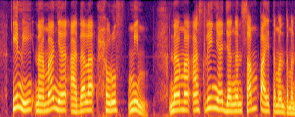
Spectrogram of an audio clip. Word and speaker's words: mim: banyak makanya mim juga Kalau teman tem-teman tahunya ini huruf Ma khawatir Nanti ketika Dayat itu teman-teman bacanya Alama Alama jangan ya oke sip nah huruf mim ini namanya mim nama aslinya mim huruf mim ini dilafalkan sebagaimana persis kita melafalkan naturalnya huruf M pada abjad alfabet beres ya oke Ah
